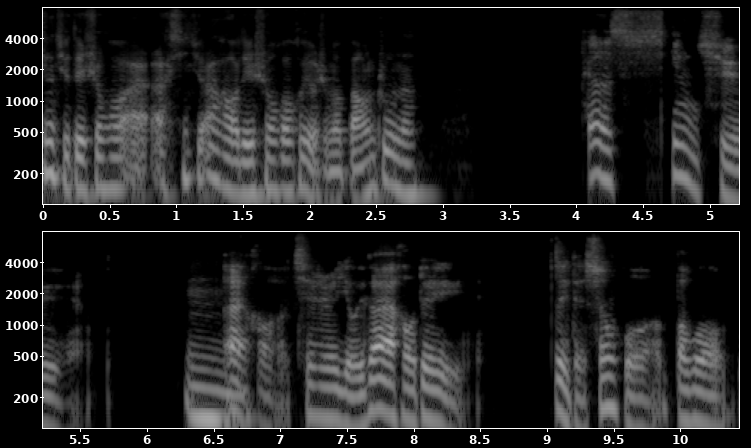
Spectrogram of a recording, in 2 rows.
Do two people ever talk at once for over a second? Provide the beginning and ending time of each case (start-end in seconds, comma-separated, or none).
none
